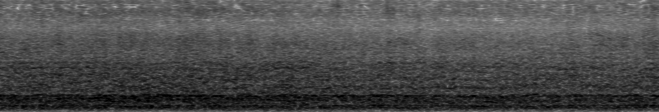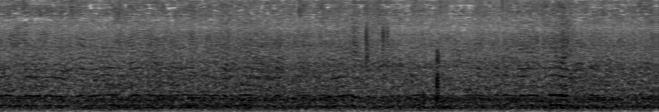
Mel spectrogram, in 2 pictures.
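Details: Continuous honey bee buzzing, a thick even drone of many wingbeats with slight wavering, and a few faint higher ticks toward the end.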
